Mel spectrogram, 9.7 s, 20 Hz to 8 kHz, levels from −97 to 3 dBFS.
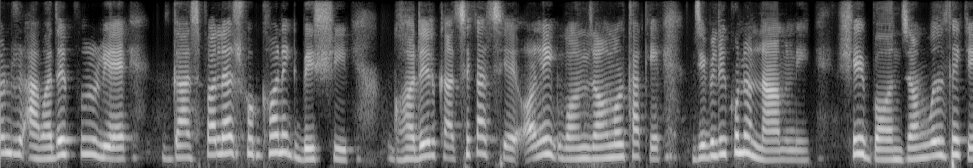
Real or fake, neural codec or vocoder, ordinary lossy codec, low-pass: fake; codec, 16 kHz, 1 kbps, X-Codec, HuBERT features, trained on balanced general audio; none; none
